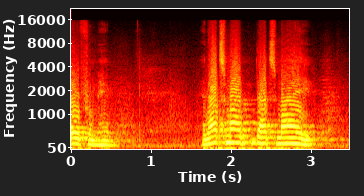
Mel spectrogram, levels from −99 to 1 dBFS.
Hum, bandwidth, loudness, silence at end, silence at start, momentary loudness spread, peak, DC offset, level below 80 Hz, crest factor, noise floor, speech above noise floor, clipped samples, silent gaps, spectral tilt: none; 15.5 kHz; -15 LUFS; 0 s; 0 s; 15 LU; -8 dBFS; under 0.1%; -38 dBFS; 8 dB; -38 dBFS; 24 dB; under 0.1%; none; -6.5 dB/octave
